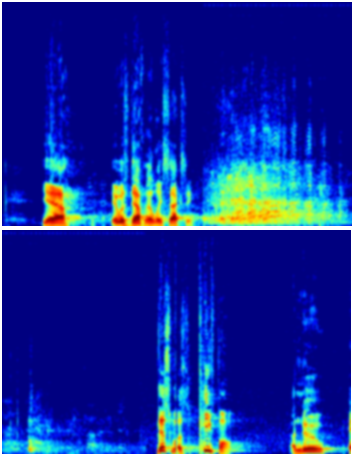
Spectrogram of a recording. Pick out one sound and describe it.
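A man speaks with animation into a microphone in a large hall, pausing between phrases.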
